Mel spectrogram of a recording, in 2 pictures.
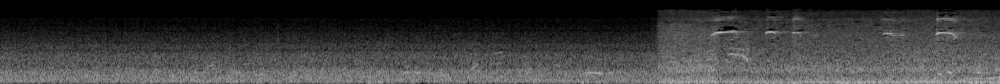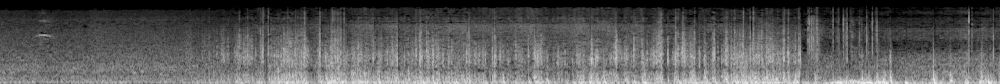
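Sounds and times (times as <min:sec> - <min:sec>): floodwater rushing: 0:00.0 - 0:20.0
gusting wind buffeting microphone: 0:00.0 - 0:20.0.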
